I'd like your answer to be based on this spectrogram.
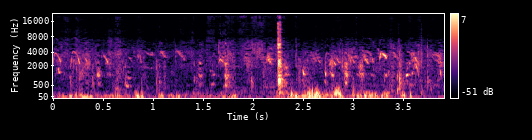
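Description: Burmese chickens cluck in a dense, busy chorus in an evening garden, with scattered calls overlapping throughout and one sharp, louder burst partway through.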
